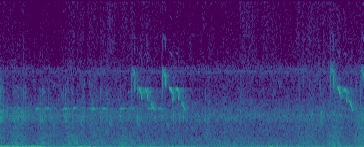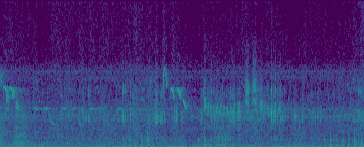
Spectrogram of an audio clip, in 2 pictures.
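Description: A bird singing three short phrases of quick descending high notes, a few seconds apart, over a faint outdoor background. Low thuds sound in the first second.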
